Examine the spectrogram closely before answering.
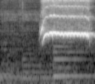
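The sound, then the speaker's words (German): A train conductor blows a whistle once, a single shrill blast that rises sharply at the start and holds steady for about half a second over a low rumbling background. “Der Schaffner blies in die Pfeife und hängte sie sich dann um den Hals.”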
